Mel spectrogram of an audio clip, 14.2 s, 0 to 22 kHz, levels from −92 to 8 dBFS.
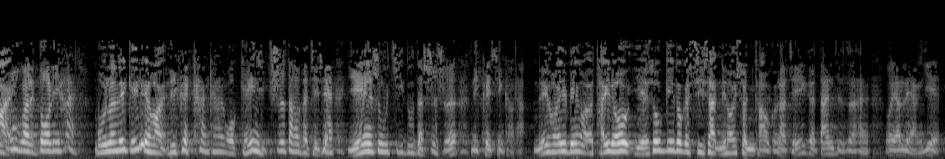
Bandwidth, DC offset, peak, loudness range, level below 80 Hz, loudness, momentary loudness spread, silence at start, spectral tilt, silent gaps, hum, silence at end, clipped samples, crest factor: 8 kHz; under 0.1%; -6 dBFS; 6 LU; -68 dBFS; -24 LUFS; 16 LU; 0 s; -5 dB/octave; none; none; 0.1 s; under 0.1%; 20 dB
